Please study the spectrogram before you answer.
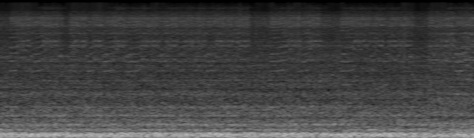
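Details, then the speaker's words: Gas furnace after its failed control board was replaced with a Honeywell universal board: pilot lights and the burner ignites. Steady low rumble with no pops, rattles or flutter; burner running normally, though the new board's LED flashes a code. "Let's turn on the gas. I see a pilot light. Oh, we got a burner. Excellent. Looks like we fixed it."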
